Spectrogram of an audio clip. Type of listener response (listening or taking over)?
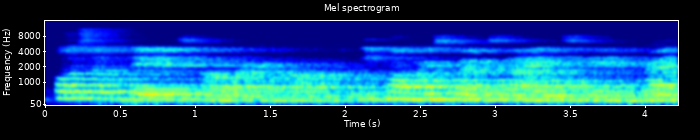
listening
